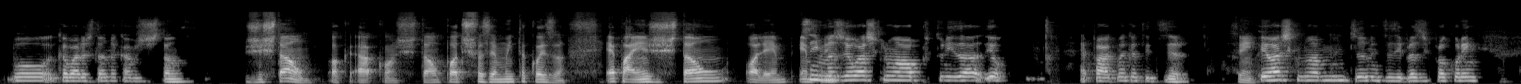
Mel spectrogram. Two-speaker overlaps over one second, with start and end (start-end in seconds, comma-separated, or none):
none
